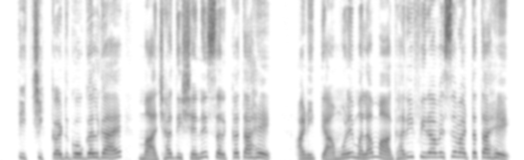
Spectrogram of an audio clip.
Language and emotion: Marathi, disgusted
